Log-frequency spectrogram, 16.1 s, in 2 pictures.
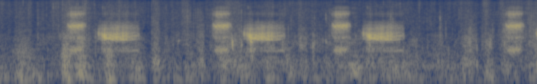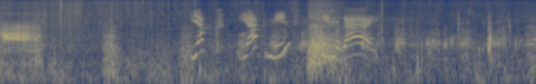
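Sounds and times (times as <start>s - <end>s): donkey braying: 1.0s - 2.4s, 3.0s - 6.3s, 7.5s - 8.8s.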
